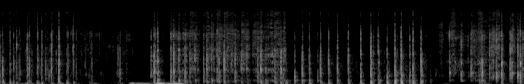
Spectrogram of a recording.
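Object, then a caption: Small paperboard box with a plastic window holding an oil bottle. A small paperboard box with a window, holding a bottle of hair oil and held upright, is tapped and lightly scratched with fingertips and short nails. The result is a rapid run of dry, crackly taps with quick decay, mixed with scratchy rustling and brief pauses.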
